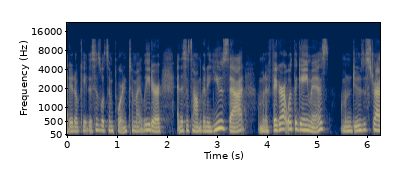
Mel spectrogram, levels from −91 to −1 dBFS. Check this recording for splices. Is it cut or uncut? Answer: uncut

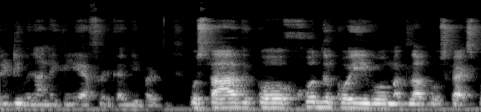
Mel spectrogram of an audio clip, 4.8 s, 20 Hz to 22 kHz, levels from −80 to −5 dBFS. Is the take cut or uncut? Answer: cut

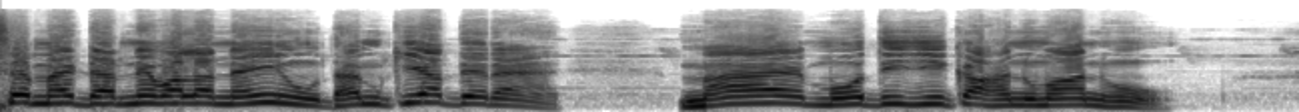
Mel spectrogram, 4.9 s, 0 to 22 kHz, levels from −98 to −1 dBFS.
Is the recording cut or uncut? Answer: uncut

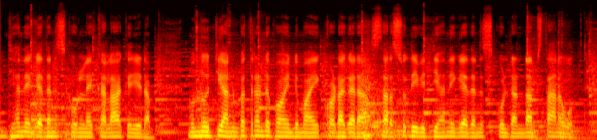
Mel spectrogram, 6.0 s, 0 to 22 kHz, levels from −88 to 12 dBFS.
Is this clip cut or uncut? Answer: uncut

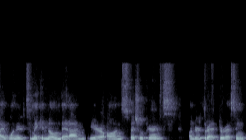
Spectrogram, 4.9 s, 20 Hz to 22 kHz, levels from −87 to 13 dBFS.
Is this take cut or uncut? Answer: uncut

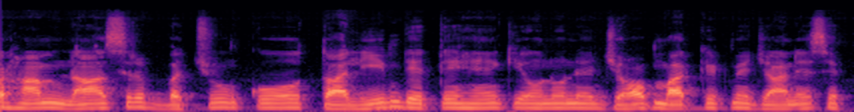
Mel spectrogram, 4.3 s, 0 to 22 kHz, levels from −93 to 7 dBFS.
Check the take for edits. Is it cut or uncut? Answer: uncut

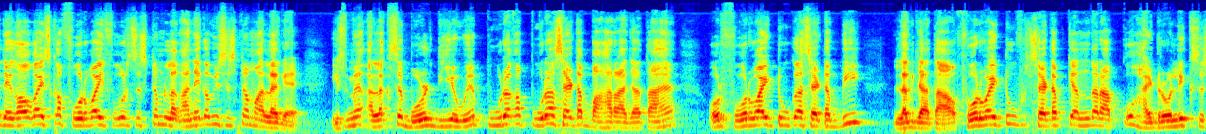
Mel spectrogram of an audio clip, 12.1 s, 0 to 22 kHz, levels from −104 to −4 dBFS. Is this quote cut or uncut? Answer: uncut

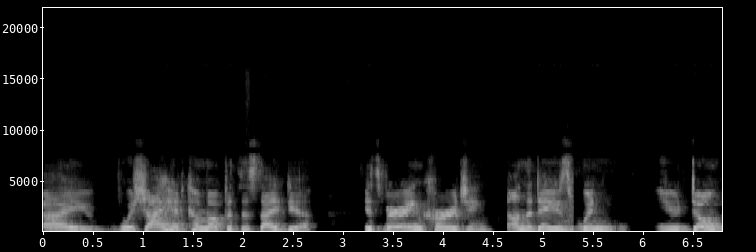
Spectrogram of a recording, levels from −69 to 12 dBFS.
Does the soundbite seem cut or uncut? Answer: cut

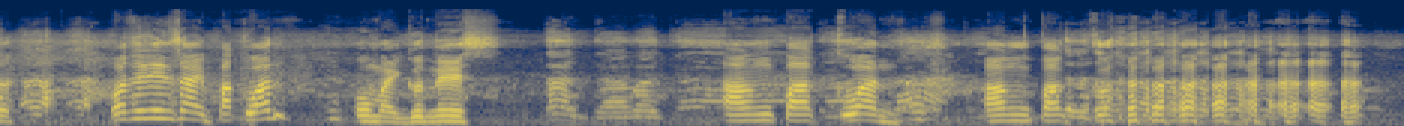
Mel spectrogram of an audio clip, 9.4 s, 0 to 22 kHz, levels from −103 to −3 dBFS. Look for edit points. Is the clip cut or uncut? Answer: uncut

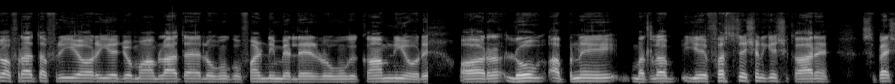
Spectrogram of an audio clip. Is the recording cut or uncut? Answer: cut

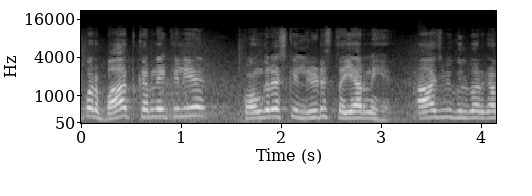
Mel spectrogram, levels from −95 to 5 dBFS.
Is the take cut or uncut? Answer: cut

